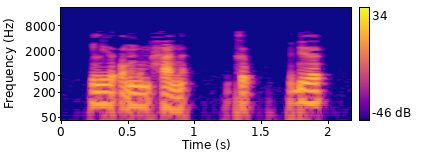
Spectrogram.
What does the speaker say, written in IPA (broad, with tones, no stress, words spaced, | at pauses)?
li̤˨˩ə̯ʔɔ̰˧˨ ŋə̤˨˩mha˧˩˨n | kə˨˩p̚ | ɗɨ˧ə̯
